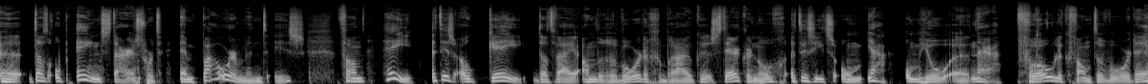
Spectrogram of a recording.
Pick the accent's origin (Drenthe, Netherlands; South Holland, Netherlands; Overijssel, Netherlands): South Holland, Netherlands; The Hague; Als mensen aan mij gingen vragen, waar kom je vandaan? Dat ik dan heel erg, dat ik al zei, ik kom uit Den Haag.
